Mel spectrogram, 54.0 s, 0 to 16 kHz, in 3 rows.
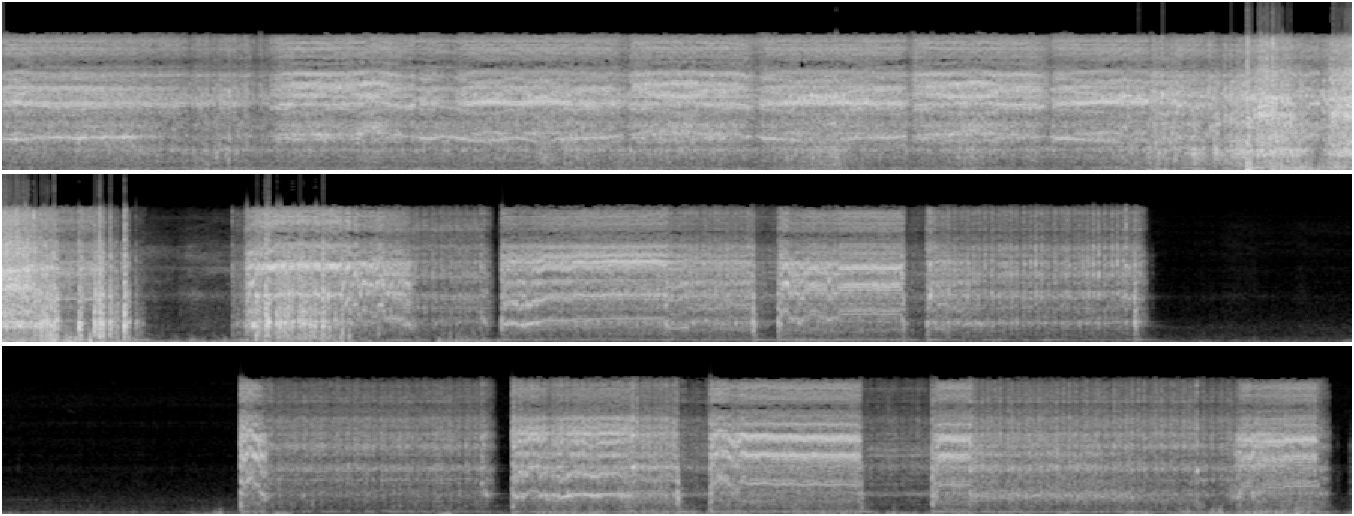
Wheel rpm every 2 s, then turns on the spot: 200, 200, 200, 200, 200, 190, 200, 180, 200, 130, 110, 160, 150, 180, 150, 160, 70, 0, 0, 60, 100, 140, 150, 140, 140, 150, 110.
none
